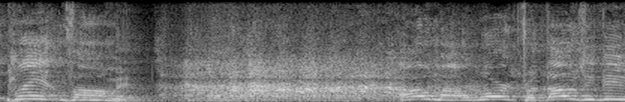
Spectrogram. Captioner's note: audience laughing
